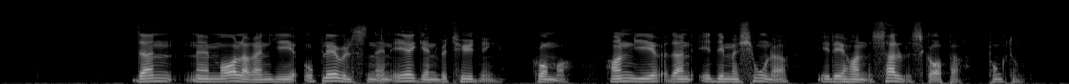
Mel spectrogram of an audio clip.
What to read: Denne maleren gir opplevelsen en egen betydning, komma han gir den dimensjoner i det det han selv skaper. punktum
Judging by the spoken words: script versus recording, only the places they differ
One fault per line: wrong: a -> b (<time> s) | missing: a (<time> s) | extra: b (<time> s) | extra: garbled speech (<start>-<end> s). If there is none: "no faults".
missing: det (8.5 s)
